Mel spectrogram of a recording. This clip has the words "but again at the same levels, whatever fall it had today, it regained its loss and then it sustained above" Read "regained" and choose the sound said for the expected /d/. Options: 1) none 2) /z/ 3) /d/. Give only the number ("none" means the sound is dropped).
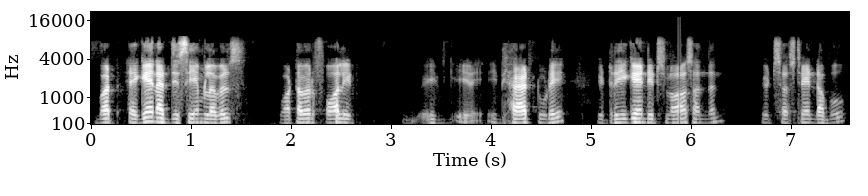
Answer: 3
